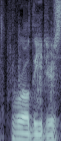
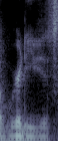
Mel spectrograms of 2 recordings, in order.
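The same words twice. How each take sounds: First: "World Eaters" with a clear L, "world"; corrected "World Eaters", L sounded out; corrected name. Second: "Word Eaters" said without the L, like "word"; wrong name. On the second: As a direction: misspoken "Word Eaters", no L sound. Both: Real, not acted. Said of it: "I should say".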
